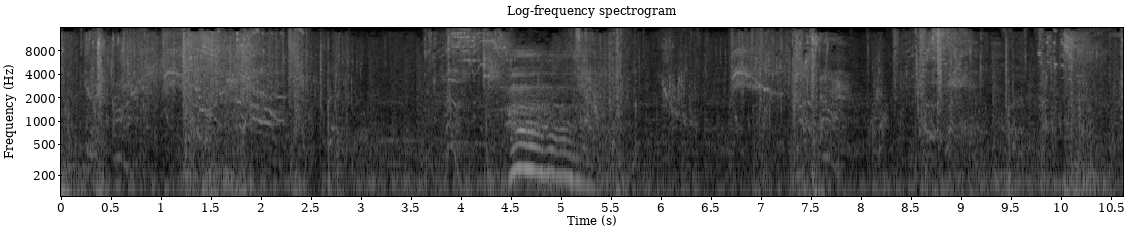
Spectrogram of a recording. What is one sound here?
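Punches and kicks land with sharp thuds and whooshes.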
